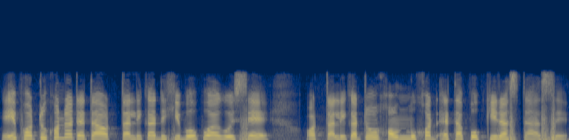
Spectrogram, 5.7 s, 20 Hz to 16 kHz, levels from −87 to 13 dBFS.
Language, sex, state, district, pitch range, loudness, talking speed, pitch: Assamese, female, Assam, Sonitpur, 255-310 Hz, -15 LUFS, 145 wpm, 280 Hz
